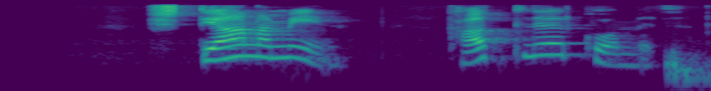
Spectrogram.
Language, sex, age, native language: Icelandic, female, 10, Icelandic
